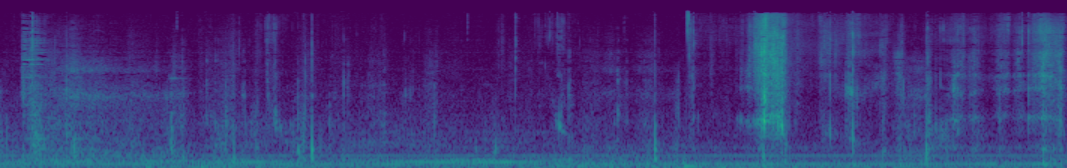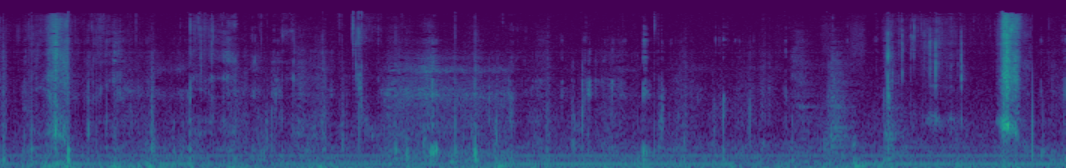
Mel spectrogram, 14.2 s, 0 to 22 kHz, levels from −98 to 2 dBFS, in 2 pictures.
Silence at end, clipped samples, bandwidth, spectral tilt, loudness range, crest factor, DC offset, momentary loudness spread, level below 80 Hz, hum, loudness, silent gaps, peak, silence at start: 0 s; under 0.1%; 16.5 kHz; -2 dB/octave; 13 LU; 34 dB; under 0.1%; 20 LU; -62 dBFS; none; -45 LUFS; none; -14 dBFS; 0 s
